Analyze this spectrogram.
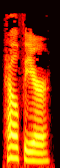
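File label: "healthier", British English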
